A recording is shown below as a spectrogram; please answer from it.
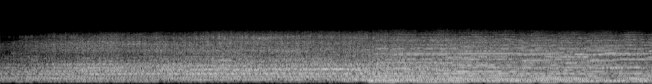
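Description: Orchestral music swelling in sustained held chords, with a lower bass chord coming in a little past halfway: the closing curtain music of the radio drama.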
